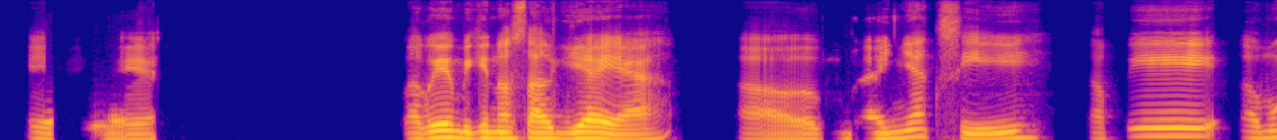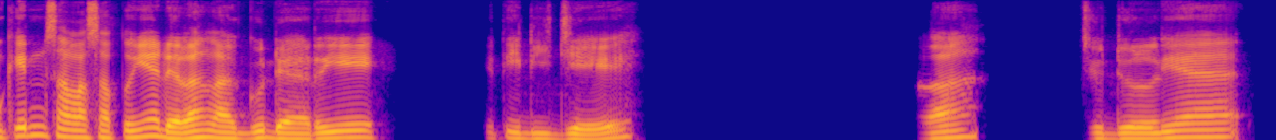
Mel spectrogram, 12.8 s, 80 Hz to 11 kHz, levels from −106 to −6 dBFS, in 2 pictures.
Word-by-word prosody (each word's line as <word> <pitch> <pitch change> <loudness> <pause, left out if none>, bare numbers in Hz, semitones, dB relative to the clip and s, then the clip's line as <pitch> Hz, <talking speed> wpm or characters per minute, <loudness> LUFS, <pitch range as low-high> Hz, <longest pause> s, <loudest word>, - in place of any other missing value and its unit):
Iya 130 - -4 0.2
juga, - - -8
ya. 120 - -5 1.3
Lagu 125 0 -3
yang 155 - +8
bikin 140 +1 +4
nostalgia, 135 0 +5
ya, 110 -2 +5 0.5
eee, - - -4 0.3
banyak, 135 +8 -1
sih, 135 +5 -2 0.2
tapi, 125 +6 -14 0.4
eee, 140 -2 -10
mungkin 185 +8 -2
salah 165 -5 0
satunya 155 +5 0
adalah 140 -2 +4
lagu 135 -1 -1
dari 135 +4 -1 0.5
Titi 130 0 -10
DJ 120 +5 -4 1.4
bahwa 145 +7 -4 0.5
judulnya 130 +6 -3
135 Hz, 110 wpm, -22 LUFS, 125-150 Hz, 1.4 s, yang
